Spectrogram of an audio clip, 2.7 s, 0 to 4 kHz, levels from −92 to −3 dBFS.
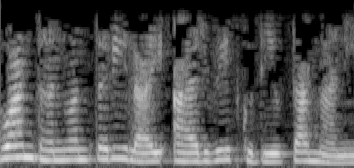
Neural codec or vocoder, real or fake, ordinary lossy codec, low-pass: none; real; none; 3.6 kHz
